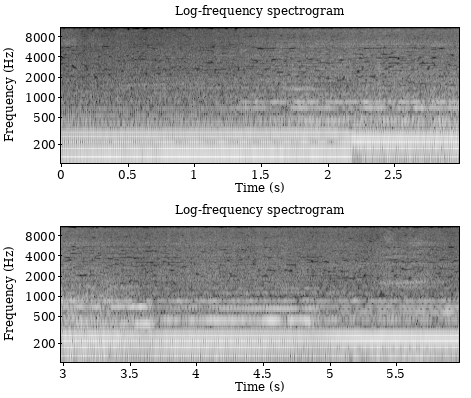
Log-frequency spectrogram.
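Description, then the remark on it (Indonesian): A motorcycle engine hums steadily, its pitch stepping up partway through as it revs, then holding a constant drone until the end, with no voices. “Temanku menawarkan untuk gantian menyetir, namun aku menolaknya karena masih ingin menyetir motor.”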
